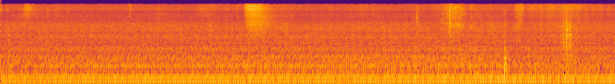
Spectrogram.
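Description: A truck's diesel engine idles, heard from inside the cab as a steady, unchanging low hum.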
